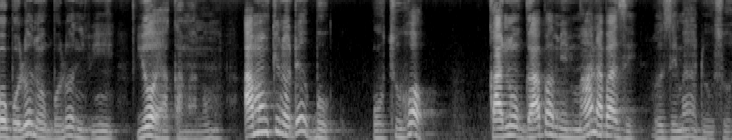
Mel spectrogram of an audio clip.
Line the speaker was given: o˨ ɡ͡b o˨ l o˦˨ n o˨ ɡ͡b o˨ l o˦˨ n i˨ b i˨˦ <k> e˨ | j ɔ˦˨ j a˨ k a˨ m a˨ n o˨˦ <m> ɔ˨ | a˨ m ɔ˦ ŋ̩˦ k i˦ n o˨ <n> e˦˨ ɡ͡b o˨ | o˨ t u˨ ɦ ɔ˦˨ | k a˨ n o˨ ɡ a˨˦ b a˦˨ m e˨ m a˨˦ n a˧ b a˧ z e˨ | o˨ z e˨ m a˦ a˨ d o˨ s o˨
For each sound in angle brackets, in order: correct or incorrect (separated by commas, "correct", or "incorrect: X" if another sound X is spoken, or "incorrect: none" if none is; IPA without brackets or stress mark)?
incorrect: none, correct, incorrect: d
